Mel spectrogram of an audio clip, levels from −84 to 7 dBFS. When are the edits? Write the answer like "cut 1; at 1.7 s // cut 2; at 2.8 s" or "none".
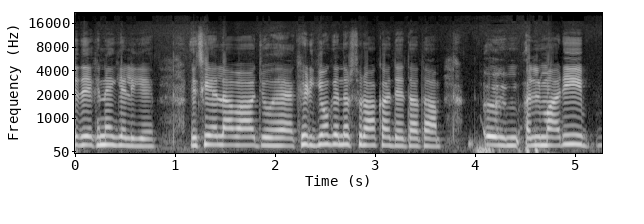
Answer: none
